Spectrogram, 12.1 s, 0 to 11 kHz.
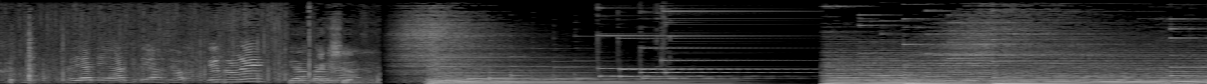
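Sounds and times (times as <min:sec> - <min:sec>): rice sizzling in a wok: 0:00.0 - 0:04.3.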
